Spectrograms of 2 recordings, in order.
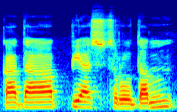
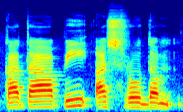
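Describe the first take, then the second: First: The two words are merged into one. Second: The two words are said separately.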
